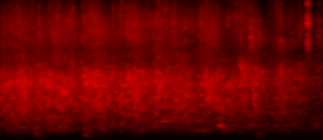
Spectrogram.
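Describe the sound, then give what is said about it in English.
An audience applauds to welcome a guest speaker, a dense, steady wash of clapping that holds at an even level throughout without pause. “So let's put our hands together. Welcome Greg Boone from Travelers Rest, South Carolina.”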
